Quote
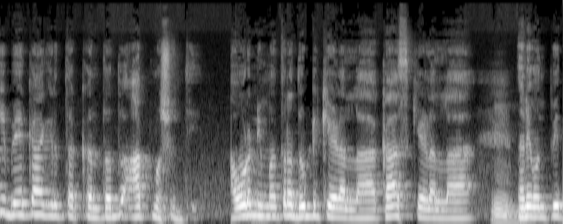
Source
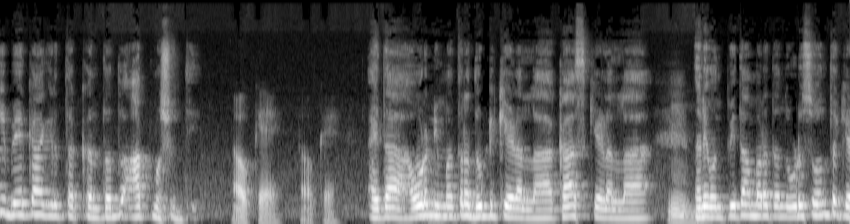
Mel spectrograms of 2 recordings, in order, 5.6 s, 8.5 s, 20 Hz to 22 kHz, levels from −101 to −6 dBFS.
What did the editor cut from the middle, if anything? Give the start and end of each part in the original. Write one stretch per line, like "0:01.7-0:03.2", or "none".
0:02.3-0:04.1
